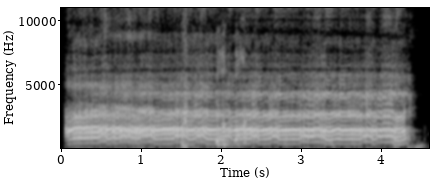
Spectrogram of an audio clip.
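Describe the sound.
A man's voice lets out a long, loud, sustained cartoonish scream, continuous for several seconds with wavering pitch, imitating a panicked cartoon dog screaming at the top of its lungs before cutting off abruptly.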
